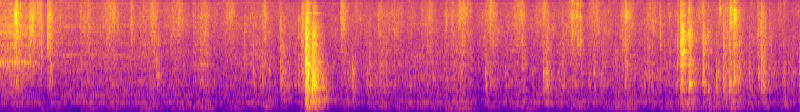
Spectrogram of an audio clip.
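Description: Hard plastic toilet-tank parts clicking and knocking against the porcelain tank as a hand works at the fill valve, with one sharp knock about four seconds in and a cluster of knocks near the end.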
